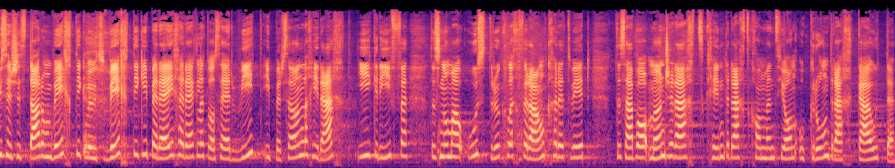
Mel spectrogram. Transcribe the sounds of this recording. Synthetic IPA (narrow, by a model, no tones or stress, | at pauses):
ysɪʃəsd̥ɑɾʊmvɪχtɪɡʋɪwsʋɪχtɪɡibɛɾɛɪχəɾɛɡlətʋoseːɾvitipʰɛɾsøːnləχiɾæχtiːɡɾiːfə | d̥ɑsnʊmɑːluːsd̥ɾʏkʰləχfəɾɑŋkʰəɾətvɪt | d̥ɑsæbəomœnʃəɾæχtχɪndəɾːæχt͡skʰɔnvɛnt͡sjoːnʊɡ̥ɾʊndɾæχt̚ɡ̥æwtə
